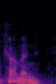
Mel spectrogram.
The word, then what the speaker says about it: cumin: For you pay tithe of mint, anise, and cumin, and have neglected the weightier matters of the law." Did I pronounce that right? It's cumin, isn't it? Or is it cumin? Cumin, yes.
